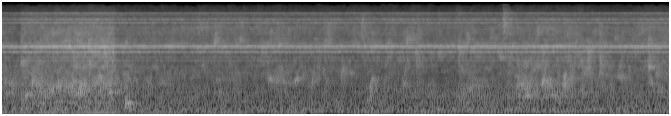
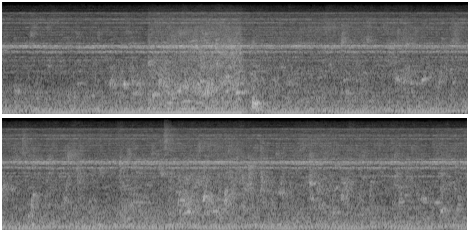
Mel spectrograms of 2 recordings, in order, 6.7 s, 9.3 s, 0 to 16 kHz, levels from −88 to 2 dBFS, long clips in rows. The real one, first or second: second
